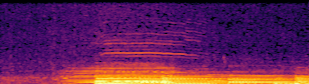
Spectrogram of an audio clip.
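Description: A drawn-out animal call, lambs bleating among grazing cows, rings out loud for a couple of seconds with no one talking.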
